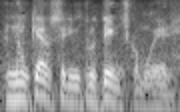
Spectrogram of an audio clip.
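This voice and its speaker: An actor playing the anguished, fearful spirit of a Portuguese writer in a radio drama, with solemn, emotive, formal diction. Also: male voice, lowish voice, expressive, quick pace, slight background noise, close to an everyday voice. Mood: afraid. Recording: dull lo-fi audio over music.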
